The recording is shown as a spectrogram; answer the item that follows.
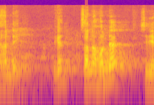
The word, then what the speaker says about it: Hyundai: bikin Honda sini hundai Hyundai kan dibacanya hundai ya kan sana Honda sini hundai gu di apapun yang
